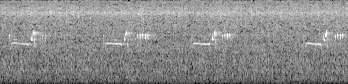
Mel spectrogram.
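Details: Prenjak, a prinia, in rolling ngerol song: four phrases, each a flat whistle rising into a bright chattering trill, repeated roughly every two seconds against constant water-like hiss.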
